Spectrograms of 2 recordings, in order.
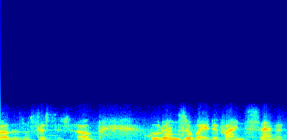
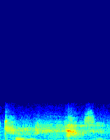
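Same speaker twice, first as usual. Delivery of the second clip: scheming murmur; 3 semitones lower than usual. Acted. Con man musing on sum.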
